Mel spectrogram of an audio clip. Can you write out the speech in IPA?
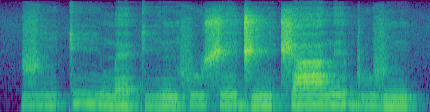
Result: viː˨kiː˦˨ mɛ˨ki˨ɾĩ˨fu˦ ʃe˦d͡ʒĩ˧ t͡ʃaː˦ne˦bu˧ vĩ˧

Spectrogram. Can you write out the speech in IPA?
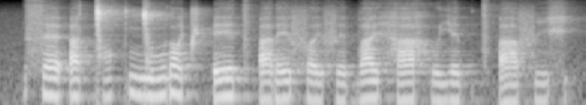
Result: sɛʔaɡ͡ǀɔk ŋ͡ǀu ɾɔt͡ʃʼe t͡sʼaɾe fɐɪ̯febaɪ̯ ha hujep t͡sʼa fix

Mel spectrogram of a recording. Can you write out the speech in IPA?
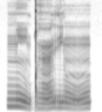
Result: mĩ˥˩ ɡ͡ǃœ̃˧˩˧r jũ˧˩˧

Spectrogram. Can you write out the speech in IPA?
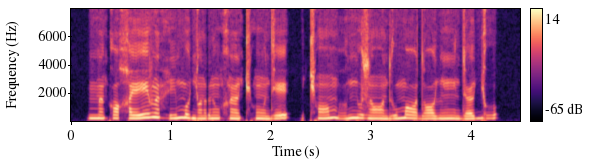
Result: mœ̃kɔχeː vœ̃himoɟɔ̃ rũxœ̃ cʰũde | cʰɔ̃ mɔ̤ɲu zɔ̃ dumɔːdɔːʎĩː dœɟo̤

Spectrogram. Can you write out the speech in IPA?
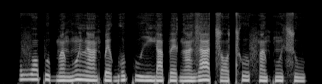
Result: vɔ˦pʊ˨ bã˨ɡʷĩ˦˨lã˨ k͡pɛ˨ɡʷɛ˦kʷiː˨ja˨ pɛ˨ɡã˨za˦˨ t͡sɔ˨tʰʊ˦˨ fã˨kʷĩ˨ su˨

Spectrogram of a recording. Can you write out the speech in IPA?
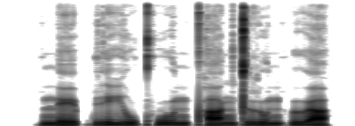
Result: neː˨˩p̚ riː˨˩wkʰwu˨˩n pʰa˩˦ŋtru˦˥nʔɯ˥˩a̯

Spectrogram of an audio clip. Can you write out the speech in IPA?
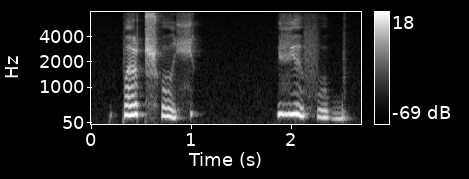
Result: pɐʈ͡ʂʰoç | vʲɨfub

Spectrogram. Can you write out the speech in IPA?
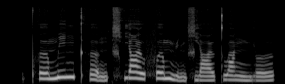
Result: pʰɤ˥ mi˥ŋt̪ʰɤ̰˨˩ŋt͡ɕʰjɑ˥˩ʊ̯fɤ˥ my̰˨˩nɕjɑ˧˥ʊ̯t̪wɑ˥˩ŋmjo˧˥ʊ̯

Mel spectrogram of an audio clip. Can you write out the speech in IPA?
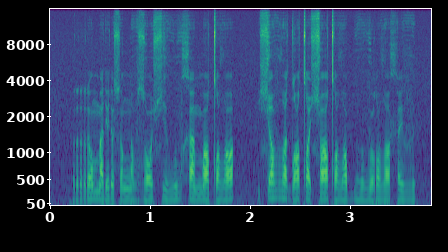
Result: rɔma ɾɪɾʊsɔŋɪv zˤo ɕɪvuvxa mɛtˤuðˤɪ | ɕivðˤɛ dɛtˤo ɕɛtˤʊ ðˤʊbʱʊv uɾoðˤɛxev

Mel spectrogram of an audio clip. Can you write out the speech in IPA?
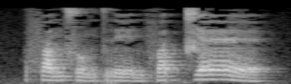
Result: fa˧nso˩˦ntreː˨˩nfa˦˥t̚ t͡ɕɛː˥˩

